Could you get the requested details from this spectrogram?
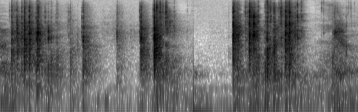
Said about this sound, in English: I'm shuffling. I'm just going right into it. So just take a moment, settle in. Prepare yourself for some divination. Connect to the cards by listening into the sound of them being shuffled.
